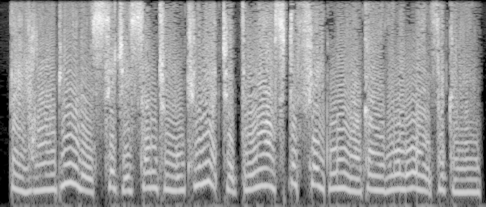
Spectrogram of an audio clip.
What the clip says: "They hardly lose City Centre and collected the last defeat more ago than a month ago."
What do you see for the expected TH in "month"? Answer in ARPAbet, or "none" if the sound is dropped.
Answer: TH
